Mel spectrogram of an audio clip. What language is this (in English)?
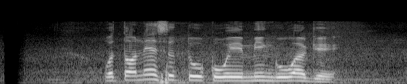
Javanese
